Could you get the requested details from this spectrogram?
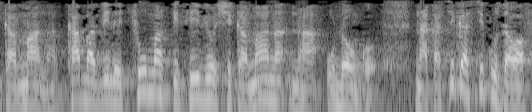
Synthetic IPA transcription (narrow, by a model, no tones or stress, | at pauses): kamanakamavilɛt͡ʃumakisivjɔʃikamananauɗɔŋɡɔ | nakatikasikuzawaf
